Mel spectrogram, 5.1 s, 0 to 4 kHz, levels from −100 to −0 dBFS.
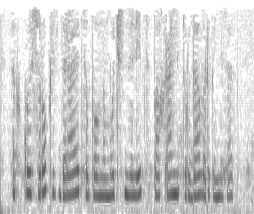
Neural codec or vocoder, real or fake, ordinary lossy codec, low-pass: codec, 16 kHz, 8 kbps, FunCodec, trained on LibriTTS, 25 frames a second; fake; MP3, 16 kbps; 3.6 kHz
